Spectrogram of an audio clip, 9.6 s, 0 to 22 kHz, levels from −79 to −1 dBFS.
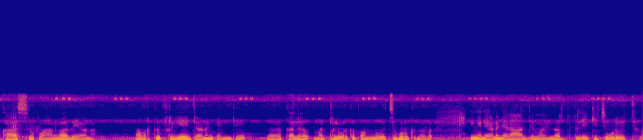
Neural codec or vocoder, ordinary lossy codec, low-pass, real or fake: none; none; 7.2 kHz; real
